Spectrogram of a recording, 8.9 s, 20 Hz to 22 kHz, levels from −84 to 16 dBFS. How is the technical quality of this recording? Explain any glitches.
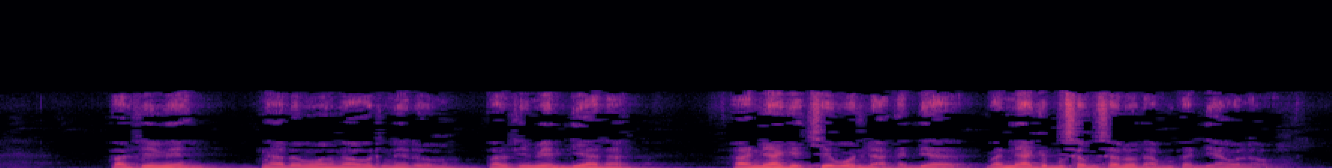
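The recording's quality is limited by lossy compression, which is plainly audible across the whole clip of speech.

Throughout, the sound is band-limited with nothing above 10.1 kHz, and it rings and washes, with a hiss that breathes with the signal. This is likely WMA compression, consistent with a low bitrate around 32 kbps. Long transform blocks smear quantisation noise over tens of milliseconds, and weak spectral lines are discarded.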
